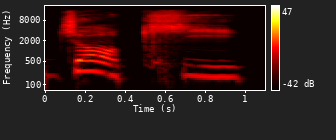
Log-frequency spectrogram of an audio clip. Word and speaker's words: giochi: Esatto, il plurale è giochi. – Giochi, so C-H-I at the end to keep that hard C sound.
